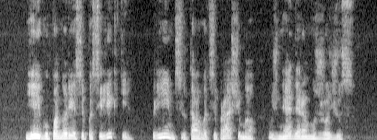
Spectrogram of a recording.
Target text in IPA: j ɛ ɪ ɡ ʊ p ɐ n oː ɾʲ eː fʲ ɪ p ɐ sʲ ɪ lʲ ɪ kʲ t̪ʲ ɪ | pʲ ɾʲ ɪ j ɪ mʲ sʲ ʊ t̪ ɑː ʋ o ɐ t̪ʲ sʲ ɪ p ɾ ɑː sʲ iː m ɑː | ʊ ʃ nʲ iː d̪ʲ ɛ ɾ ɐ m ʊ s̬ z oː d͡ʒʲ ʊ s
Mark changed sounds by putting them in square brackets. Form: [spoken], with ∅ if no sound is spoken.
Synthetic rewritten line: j ɛ ɪ ɡ ʊ p ɐ n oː ɾʲ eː [sʲ] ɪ p ɐ sʲ ɪ lʲ ɪ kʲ t̪ʲ ɪ | pʲ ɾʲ ɪ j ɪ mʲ sʲ ʊ t̪ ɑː ʋ o ɐ t̪ʲ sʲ ɪ p ɾ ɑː [ʃʲ] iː m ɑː | ʊ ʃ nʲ [æː] d̪ʲ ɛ ɾ ɐ m ʊ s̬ [ʒ] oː d͡ʒʲ ʊ s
